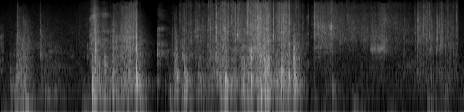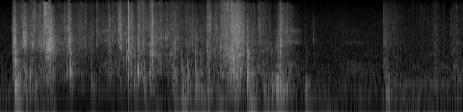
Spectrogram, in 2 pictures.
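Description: Clear plastic film crinkling and tearing as it is pulled off a pizza, in two long crackly stretches, with two sharp knocks about two seconds in.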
